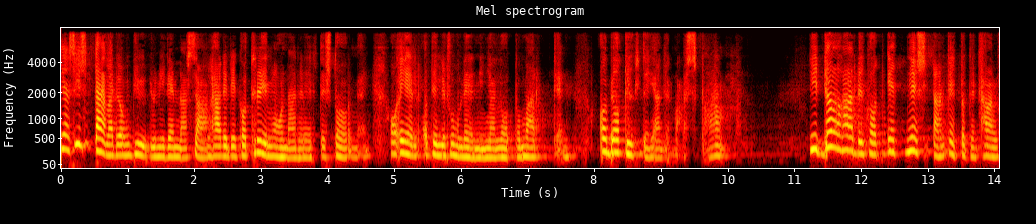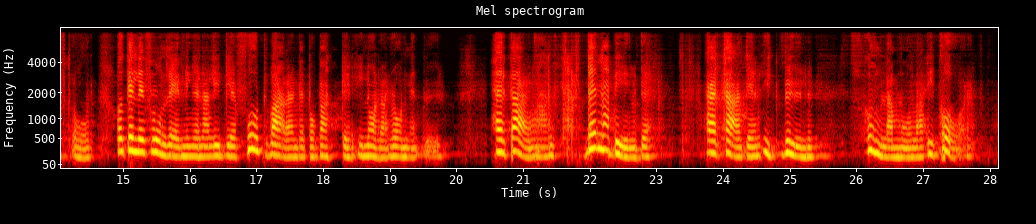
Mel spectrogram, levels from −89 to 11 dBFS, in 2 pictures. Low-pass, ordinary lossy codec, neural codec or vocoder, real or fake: 7.2 kHz; none; codec, 16 kHz in and 24 kHz out, 0.6 kbps, FireRedTTS-2 codec; fake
